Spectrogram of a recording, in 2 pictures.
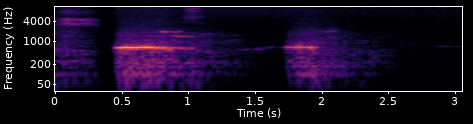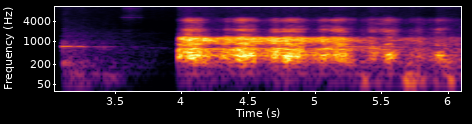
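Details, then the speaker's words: Doppler ultrasound of one fetus in a twin pregnancy, about 10–11 weeks: fast rhythmic whooshing pulses of a normal fetal heartbeat, about 170 per minute, after a few brief tones. "তো এটা শুনতে পাচ্ছেন বাচ্চার heartbeat. তার মূলত বাচ্চার heartbeat."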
